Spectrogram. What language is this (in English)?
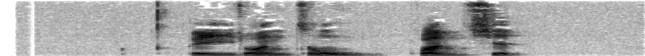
Chinese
